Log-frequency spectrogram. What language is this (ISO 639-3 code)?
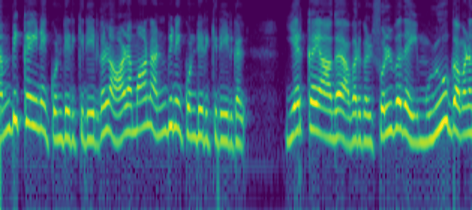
tam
